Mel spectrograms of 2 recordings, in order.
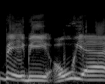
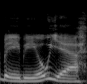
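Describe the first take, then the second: First: Higher and louder, gloating over the stats; gloating cheer. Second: Said in the usual way. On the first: Real, not acted. To his stream, gloating over possession stats, excited cheer. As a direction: crow it like a proud fan.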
